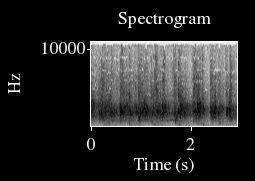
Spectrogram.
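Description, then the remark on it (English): A church audience claps together after a prayer, giving the Lord a hand clap of praise as they are seated: sustained, dense applause, steady and fairly loud for the full three seconds with no voices standing out. “Everybody say amen and give the Lord a hand clap of praise as you're seated.”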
